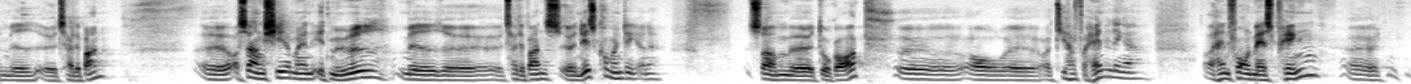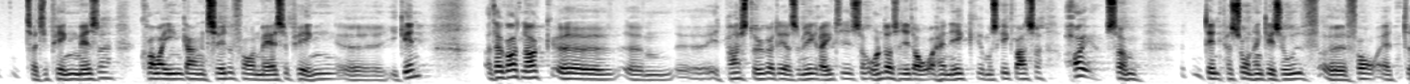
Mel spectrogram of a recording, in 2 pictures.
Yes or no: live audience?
yes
